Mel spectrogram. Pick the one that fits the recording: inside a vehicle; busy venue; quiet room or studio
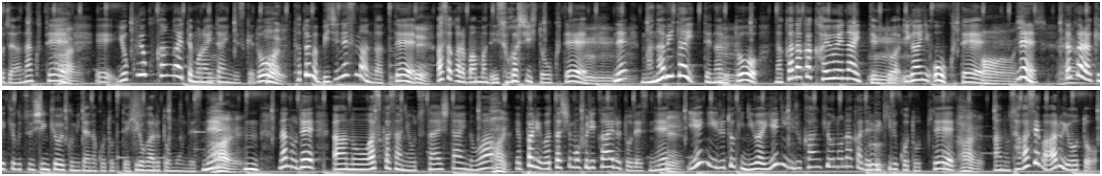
quiet room or studio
